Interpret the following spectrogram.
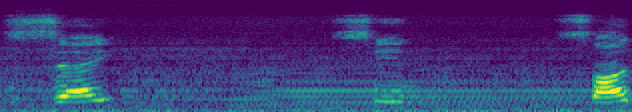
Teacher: ujung lidah bertemu dengan gusi bawah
